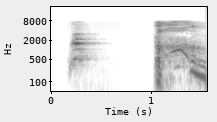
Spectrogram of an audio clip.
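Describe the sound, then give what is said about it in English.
Two loud dog barks with a short pause between them, the second longer and more drawn out, almost a yelping howl. “Sorry, dog's Your going dog crazy. Has opinions.”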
